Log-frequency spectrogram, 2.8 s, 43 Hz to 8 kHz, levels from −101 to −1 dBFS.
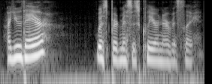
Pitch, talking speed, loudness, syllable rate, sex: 200 Hz, 150 wpm, -16 LUFS, 6.7 syllables/s, female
